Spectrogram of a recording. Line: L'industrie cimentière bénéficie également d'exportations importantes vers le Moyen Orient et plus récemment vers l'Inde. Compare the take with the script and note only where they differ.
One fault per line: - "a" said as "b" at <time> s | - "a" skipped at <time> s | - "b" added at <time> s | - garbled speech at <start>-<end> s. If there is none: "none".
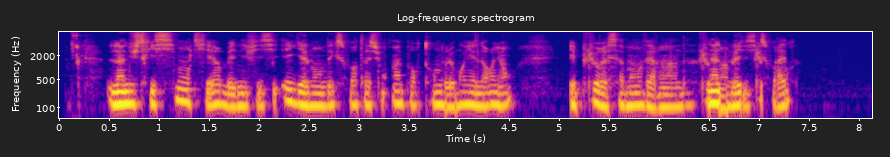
- "vers" skipped at 3.9 s
- garbled speech at 6.4-7.4 s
